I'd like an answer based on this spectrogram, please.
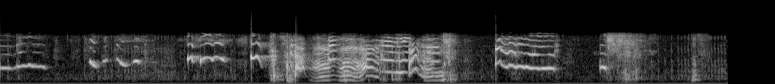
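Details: Playful whimpers from a Shiba Inu and a Siberian Husky under a kiddy bed: short bent whines, then a burst of rapid wavering yowls, then more scattered squeals, ending in silence.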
